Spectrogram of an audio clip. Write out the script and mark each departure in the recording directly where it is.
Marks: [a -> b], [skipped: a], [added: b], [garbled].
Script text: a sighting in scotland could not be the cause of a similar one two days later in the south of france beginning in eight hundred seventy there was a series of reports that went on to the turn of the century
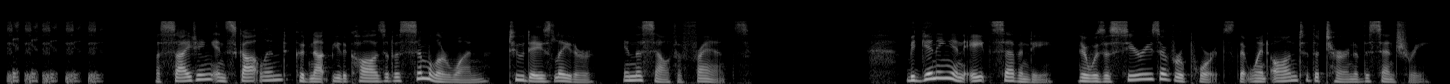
a sighting in scotland could not be the cause of a similar one two days later in the south of france beginning in eight hundred seventy there was a series of reports that went on to the turn of the century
